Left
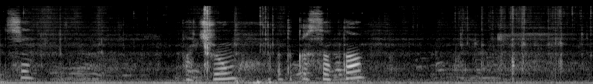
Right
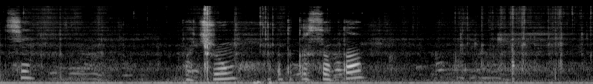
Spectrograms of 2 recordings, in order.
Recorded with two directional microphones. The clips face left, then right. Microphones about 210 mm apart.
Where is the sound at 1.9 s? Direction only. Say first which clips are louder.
Left 1 dB; 25° right (ahead or behind).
